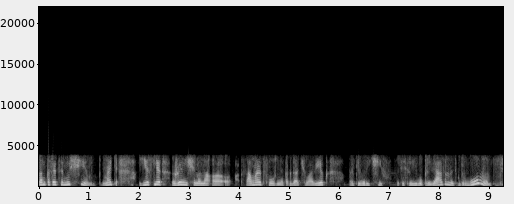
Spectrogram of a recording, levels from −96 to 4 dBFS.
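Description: From the first moment to the end, the speech sounds muffled and hoarse, with consonants smeared together and no brightness above about 3.6 kHz or weight below 200 Hz. This is heavy G.723.1 codec damage: the coder works in 30 ms frames at a rate that fits roughly 6 kbit/s, modelling the voice coarsely and updating that model slowly, so fast consonant detail is lost and a rough, buzzy texture replaces it.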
